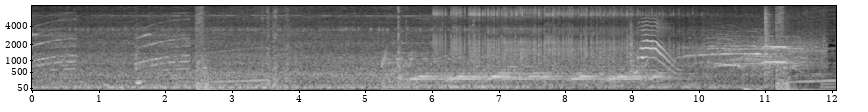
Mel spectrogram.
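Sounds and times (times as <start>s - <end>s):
excavator engine running: 0.1s - 12.0s
rising hydraulic whines: 1.5s - 12.0s
rising low tone: 5.2s - 10.4s.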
